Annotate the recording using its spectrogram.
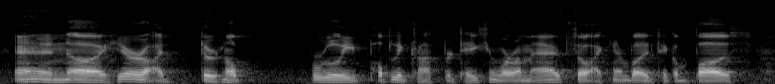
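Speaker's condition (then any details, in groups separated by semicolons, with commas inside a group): Friedreich's ataxia; uses wheelchair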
